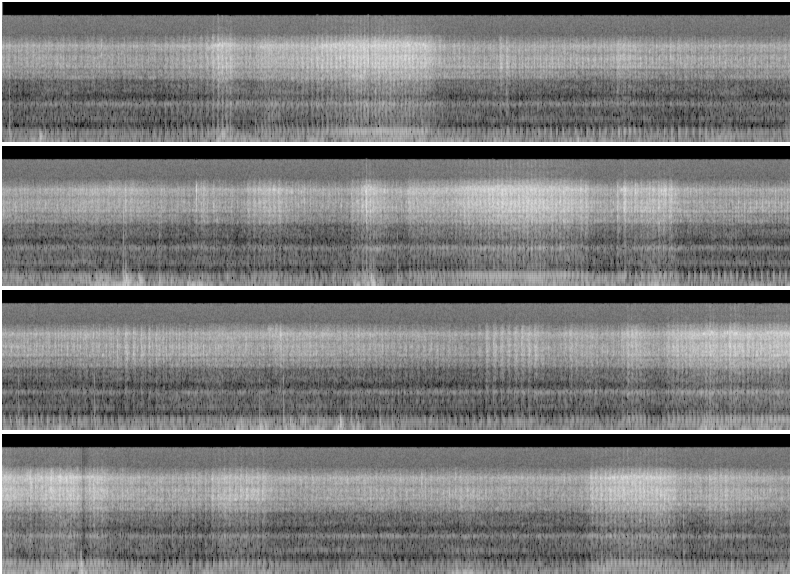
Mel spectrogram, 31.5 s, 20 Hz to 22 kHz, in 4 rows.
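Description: KTM 400 EXC enduro motorcycle's single-cylinder four-stroke engine running at low speed on a dirt trail, heard from a helmet camera. The throttle is opened in louder bursts a few times, with scattered knocks from the bike over rough ground.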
